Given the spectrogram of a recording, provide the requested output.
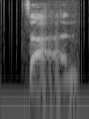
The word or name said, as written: zen3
